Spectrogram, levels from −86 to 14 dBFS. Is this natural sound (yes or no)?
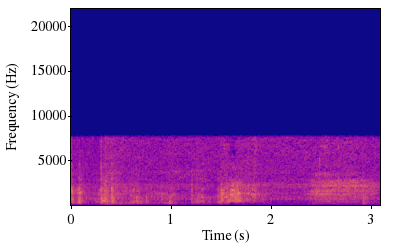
yes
